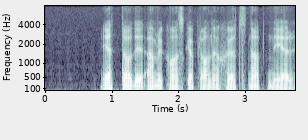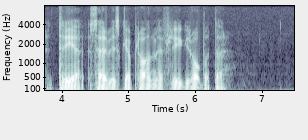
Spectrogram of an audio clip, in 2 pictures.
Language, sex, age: Swedish, male, 50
